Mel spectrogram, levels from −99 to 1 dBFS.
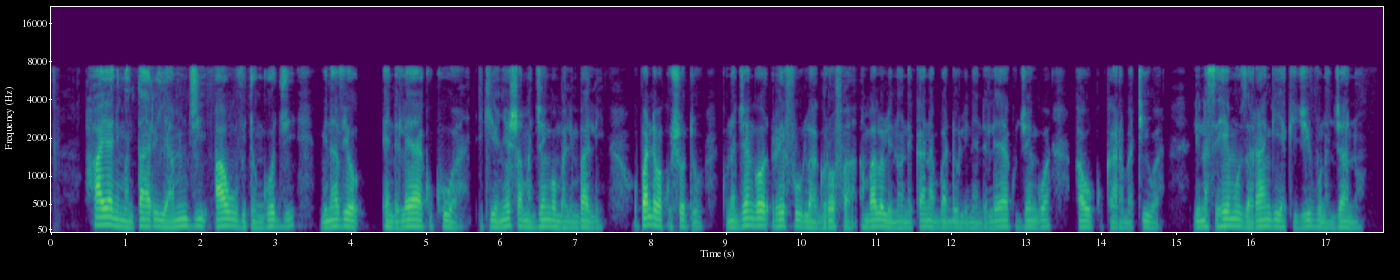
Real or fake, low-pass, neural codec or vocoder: real; 7.2 kHz; none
